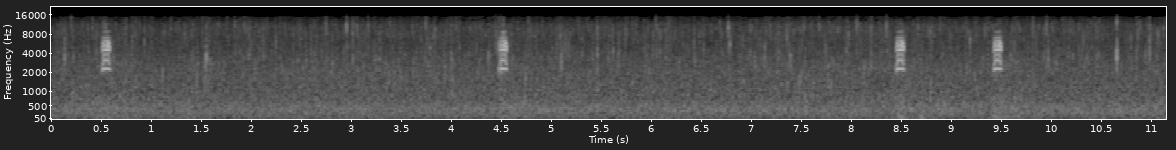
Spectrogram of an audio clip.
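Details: Female curió calling and peeping in the rain, four short high chirps, the first three evenly spaced about four seconds apart and the last one quickly after, over continuous rain.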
